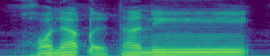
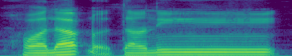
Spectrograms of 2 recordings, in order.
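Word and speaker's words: خَلَقْتَنِي: ব্যতীত কোন উপাস্য নেই খলাকতানি ওয়া আনা আবদুকা খলাকতানি ওয়া আনা আবদুকা খলাকতানি এটা আমরা খালাকতানি পড়বো না বাংলাতেও লিখে দিয়েছি খলাকতানি আনা আবদুকা এইটা হলো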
